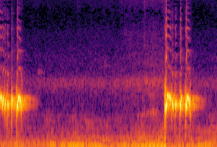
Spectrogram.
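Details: Caged zebra dove of local Pajajaran stock in Kuningan, West Java, sings from a hoisting pole: two bubbling phrases of rapid clipped coos about three seconds apart over soft low background noise.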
